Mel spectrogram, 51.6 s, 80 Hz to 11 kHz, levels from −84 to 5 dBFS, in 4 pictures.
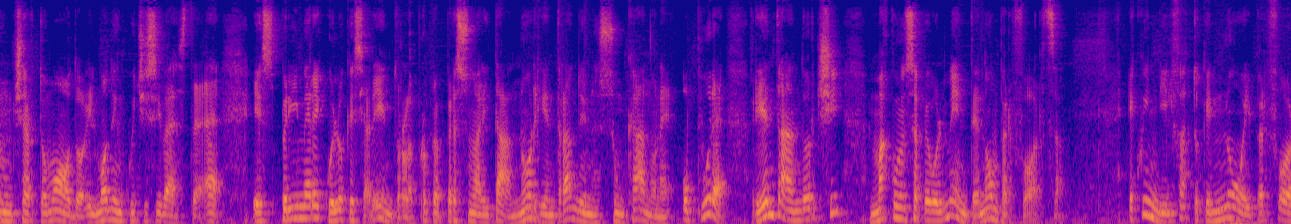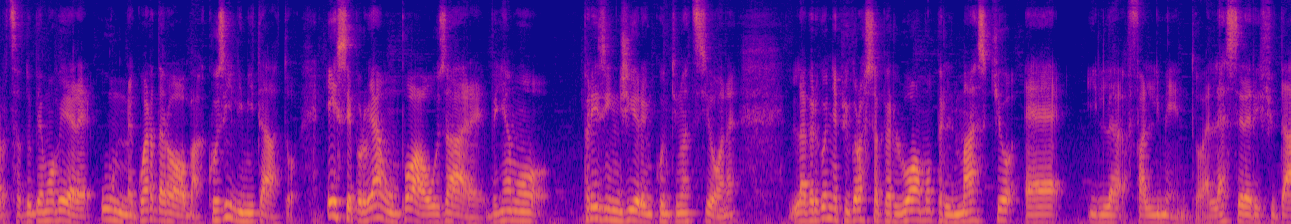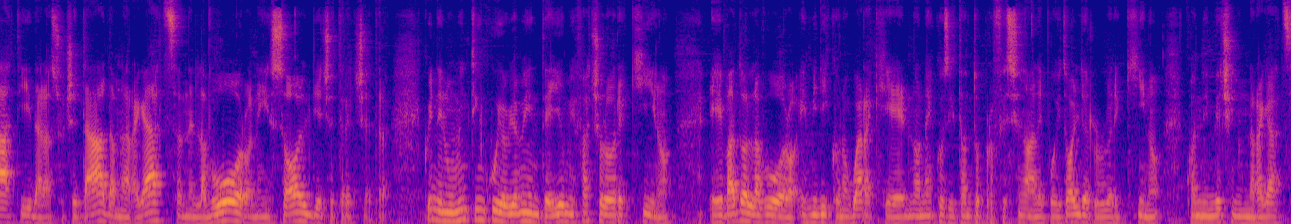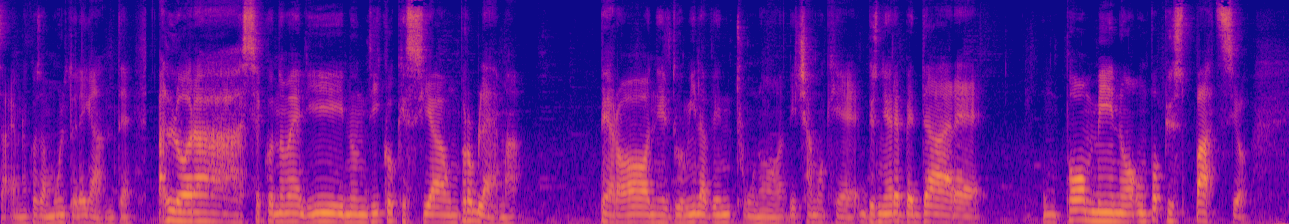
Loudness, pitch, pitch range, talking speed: -27 LUFS, 115 Hz, 105-130 Hz, 170 wpm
